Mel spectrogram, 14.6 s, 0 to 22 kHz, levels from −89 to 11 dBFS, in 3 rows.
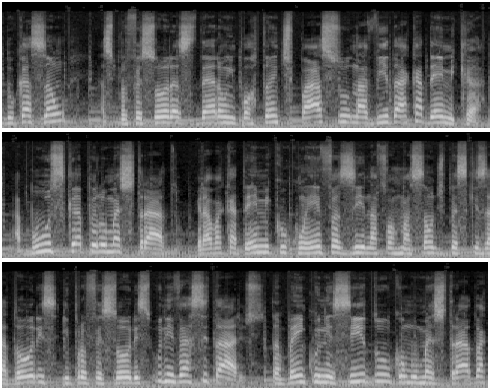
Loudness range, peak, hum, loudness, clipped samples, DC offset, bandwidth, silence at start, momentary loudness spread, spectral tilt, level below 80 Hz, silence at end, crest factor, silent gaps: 1 LU; -2 dBFS; none; -14 LUFS; under 0.1%; under 0.1%; 16.5 kHz; 0 s; 4 LU; -4.5 dB/octave; -32 dBFS; 0 s; 12 dB; none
